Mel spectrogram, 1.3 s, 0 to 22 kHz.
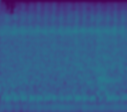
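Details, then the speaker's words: KTM Duke warm idle at over 81°, oil pressure about 20 PSI with oil filter installed, ambient 30°C, during oil pressure check after stator replacement: smooth even idle, steady low hum, no knock or rattle; healthy. "Bueno, como podemos ver, nuestra motocicleta esta en ralentí y tiene aproximadamente veinte psi (20 PSI) en ralentí, nuestro motor ya esta caliente, tiene mas de ochenta y un grados (81°),"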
